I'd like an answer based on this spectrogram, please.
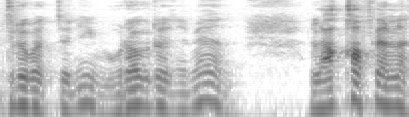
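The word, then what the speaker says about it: Rockefeller: 방법 좀 알려주라 했더니, 록펠러 센터가 어디니? 이게 물어보더라고요. 뭔, 도대체 얘네들은 뭐라고 그러나 하고 잘 들어봤더니 뭐라 그러냐면 라카펠라 센터 그래요. 알 발음이잖아요. 라카펠라 센터. 록펠러하고 라카펠러하고 완전 다르잖아요.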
